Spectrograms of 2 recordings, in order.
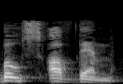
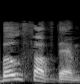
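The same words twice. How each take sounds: First: Both ends with an s sound. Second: Both ends with a soft th sound. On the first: The speaker calls it wrong. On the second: The speaker calls it right.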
